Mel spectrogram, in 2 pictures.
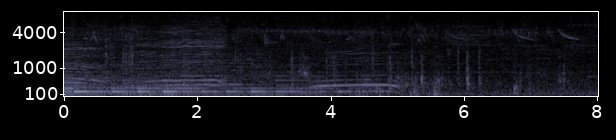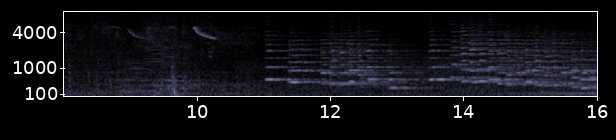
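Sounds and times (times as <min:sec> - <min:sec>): string music: 0:00.0 - 0:04.6, 0:11.0 - 0:16.0
birds chirping: 0:00.0 - 0:11.0.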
